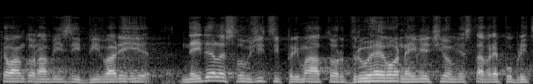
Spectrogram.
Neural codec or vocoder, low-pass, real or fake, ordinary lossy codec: vocoder, 22.05 kHz, 80 mel bands, WaveNeXt; 9.9 kHz; fake; AAC, 64 kbps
